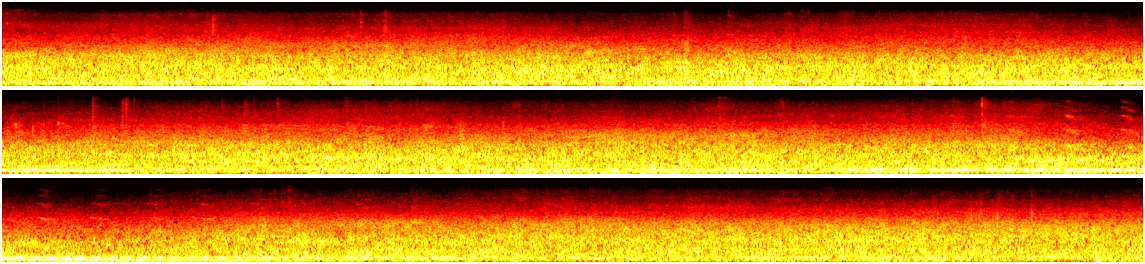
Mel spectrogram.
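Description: Steady road traffic noise, with a vehicle engine's low hum coming in about five seconds in, loudest around twelve seconds, then fading away.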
